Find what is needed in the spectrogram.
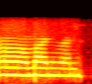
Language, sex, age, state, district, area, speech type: Manipuri, female, 45-60, Manipur, Churachandpur, urban, conversation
